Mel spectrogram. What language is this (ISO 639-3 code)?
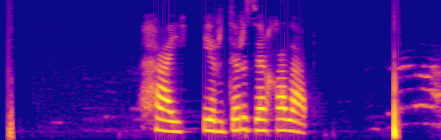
abk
